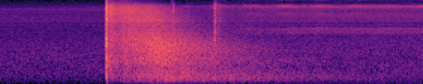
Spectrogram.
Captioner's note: gun fires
